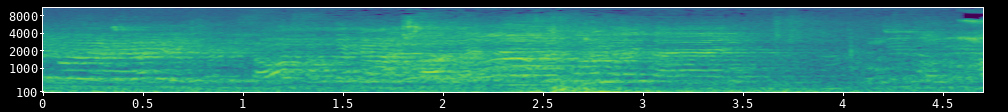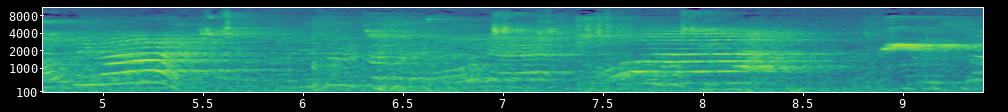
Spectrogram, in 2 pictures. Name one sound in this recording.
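Sports shoes squeak sharply on a wooden floor.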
